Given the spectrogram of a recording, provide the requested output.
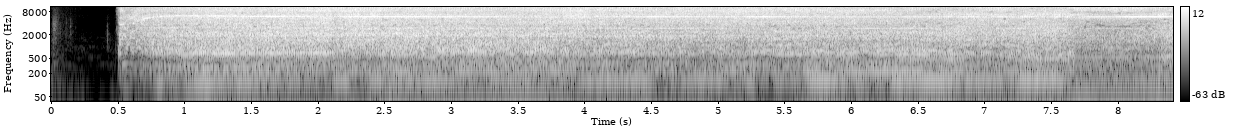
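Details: New Ryobi 2000 psi electric pressure washer with jet nozzle, cleaning a smoke-stained wall: motor kicks in to a steady hum with hissing jet, even pitch throughout; normal operation.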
